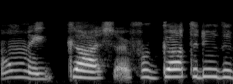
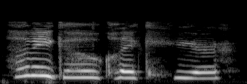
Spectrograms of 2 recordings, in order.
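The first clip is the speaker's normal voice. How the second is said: speaking through a yawn. Setting up a video for viewers, then apologizing: yawning. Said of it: "Sorry, I'm yawning".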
